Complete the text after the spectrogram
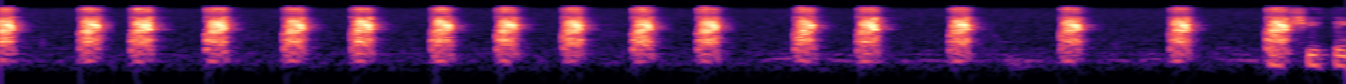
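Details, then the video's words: Squirrel barking: a steady run of short, sharp chucks, about three each second, bright and clipped, with a few softer notes trailing at the end. "squirrel sound effect - sound of squirrel barking"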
